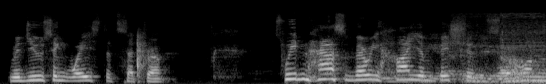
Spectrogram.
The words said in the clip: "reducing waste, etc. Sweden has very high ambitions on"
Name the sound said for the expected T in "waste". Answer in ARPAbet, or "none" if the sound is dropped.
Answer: T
